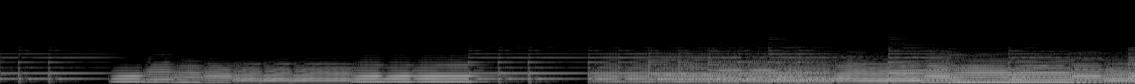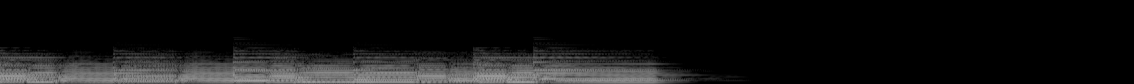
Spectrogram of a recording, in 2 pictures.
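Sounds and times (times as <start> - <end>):
tuba playing a folk tune: 1.1 - 5.0, 5.9 - 18.2.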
